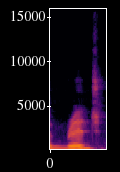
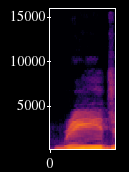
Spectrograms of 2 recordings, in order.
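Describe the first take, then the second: First: ब्रिज with a short, quick "i"; short vowel. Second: ब्रिज with a long, stretched "ee"; long-vowel mispronunciation. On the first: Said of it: "ब्रिज, short इसका डीजीई का उच्चारण". (ब्रिज को छोटी इ से) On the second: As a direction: say ब्रिज wrongly as "breeej", vowel drawn out. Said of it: "ब्रिज नहीं पढ़ते, ब्रिज, short". (ब्रिज को लंबी ई से खींचकर) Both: Shown as a demonstration.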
